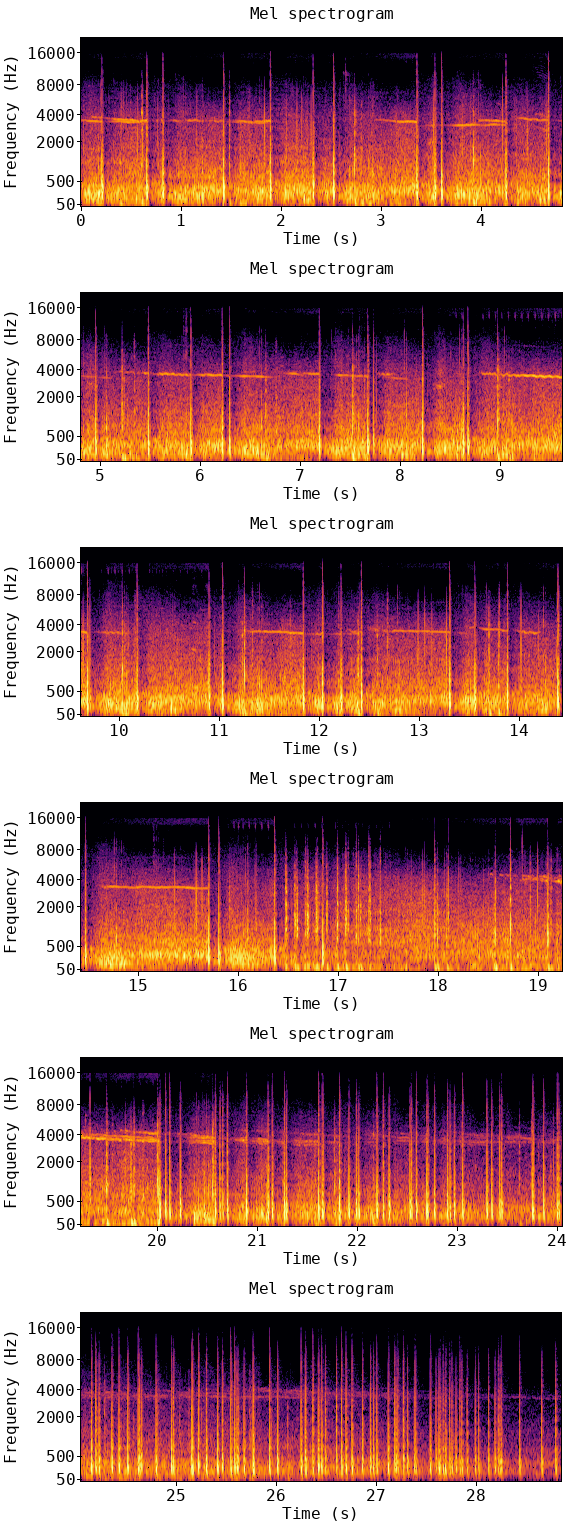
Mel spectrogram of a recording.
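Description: Aerial fireworks shells bursting in a dense, continuous barrage of rapid bangs and crackling, many at once as in a starmine volley. The barrage thins out near the end.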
